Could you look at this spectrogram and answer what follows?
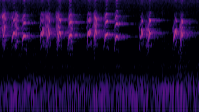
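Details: Sooty-headed bulbul lure calls for catching adult birds: quick bursts of bright, ringing, chirping notes with clear overtones, grouped in short clusters.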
